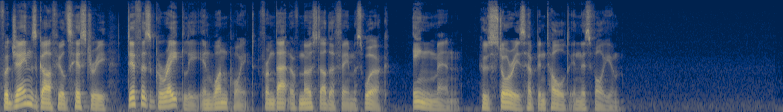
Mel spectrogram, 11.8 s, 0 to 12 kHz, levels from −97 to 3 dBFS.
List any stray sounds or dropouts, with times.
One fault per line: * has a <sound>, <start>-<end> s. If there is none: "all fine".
all fine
